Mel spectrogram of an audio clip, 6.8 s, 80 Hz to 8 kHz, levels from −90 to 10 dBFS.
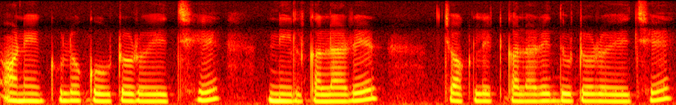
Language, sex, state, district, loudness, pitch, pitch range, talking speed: Bengali, female, West Bengal, Cooch Behar, -16 LUFS, 200 Hz, 195-215 Hz, 80 wpm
